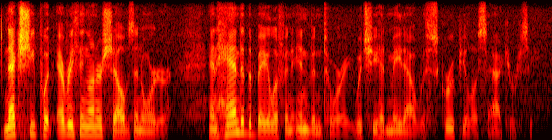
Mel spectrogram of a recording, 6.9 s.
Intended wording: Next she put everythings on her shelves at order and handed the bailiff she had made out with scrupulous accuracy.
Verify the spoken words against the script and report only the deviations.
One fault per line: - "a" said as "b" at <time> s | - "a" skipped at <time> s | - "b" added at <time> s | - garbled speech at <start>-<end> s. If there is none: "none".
- "everythings" said as "everything" at 0.7 s
- "at" said as "in" at 1.7 s
- "an inventory which" added at 3.5 s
